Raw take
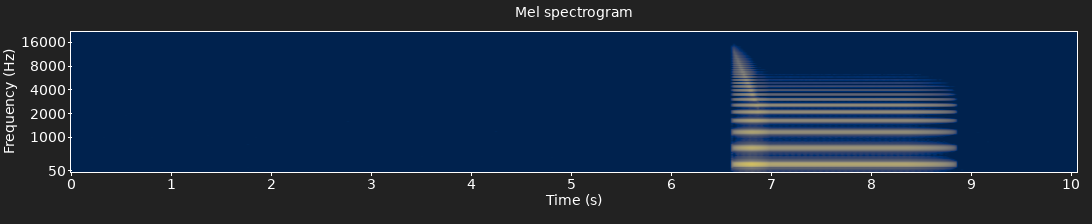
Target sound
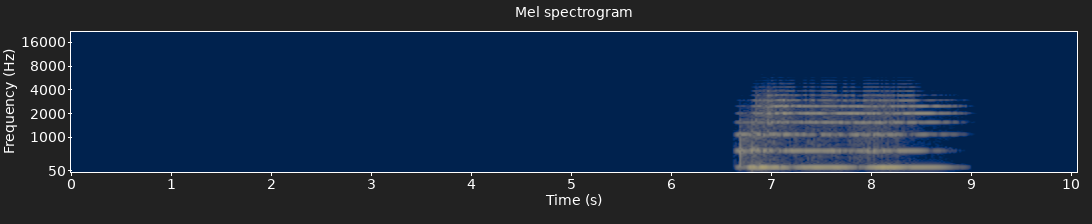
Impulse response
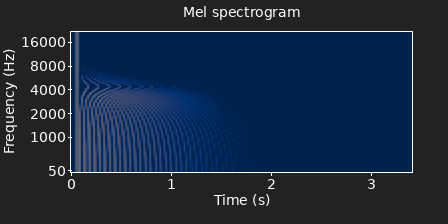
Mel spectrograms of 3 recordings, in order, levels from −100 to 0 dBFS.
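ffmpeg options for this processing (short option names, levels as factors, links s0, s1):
-filter_complex "[0:a]agate=range=0.0224:threshold=0.0282:ratio=3:detection=peak,asettb=1/sr,asplit=3[s0][s1][s2];[s0]atrim=end=7.794[s3];[s1]atrim=start=7.79:end=8.69,asetpts=PTS-STARTPTS,afade=t=in:d=0.004:c=qsin,afade=t=out:st=0.896:d=0.004:c=qsin,bandreject=f=680:w=21[s4];[s2]atrim=start=8.686[s5];[s3][s4]acrossfade=d=0.004:c1=hsin:c2=qsin[s6];[s6][s5]acrossfade=d=0.004:c1=qsin:c2=hsin,flanger=delay=18:depth=4.9:speed=0.54,acrusher=bits=10:mix=0:aa=0.000001,aeval=exprs='(mod(25.1*val(0)+1,2)-1)/25.1':c=same,acrossover=split=350|1400[s7][s8][s9];[s7]adelay=110[s10];[s9]adelay=160[s11];[s10][s8][s11]amix=inputs=3:normalize=0[s12];[1:a]atrim=start_sample=2205,atrim=end_sample=6174,asetrate=66150,aresample=44100[s13];[s12][s13]afir=irnorm=-1:irlink=0,highpass=f=190:t=q:w=0.5412,highpass=f=190:t=q:w=1.307,lowpass=f=2800:t=q:w=0.5176,lowpass=f=2800:t=q:w=0.7071,lowpass=f=2800:t=q:w=1.932,afreqshift=-83,volume=1.33"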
